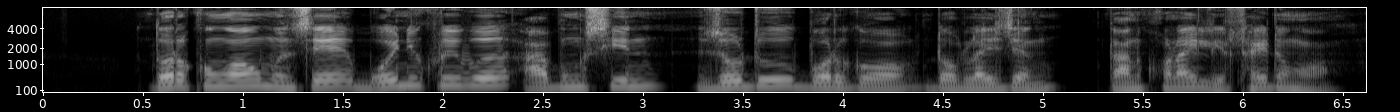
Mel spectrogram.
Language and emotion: Bodo, neutral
